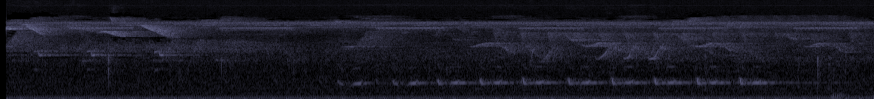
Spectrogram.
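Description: Birdsong ambience: many birds chirping in quick, high, downward-sliding calls, with a run of short lower notes repeated at an even pace through the middle.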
